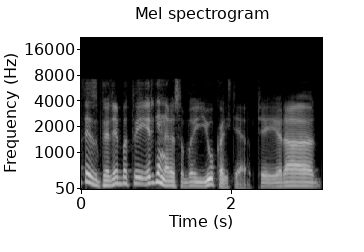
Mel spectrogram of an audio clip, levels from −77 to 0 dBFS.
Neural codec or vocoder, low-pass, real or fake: codec, 16 kHz, 1 kbps, X-Codec, HuBERT features, trained on balanced general audio; 7.2 kHz; fake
